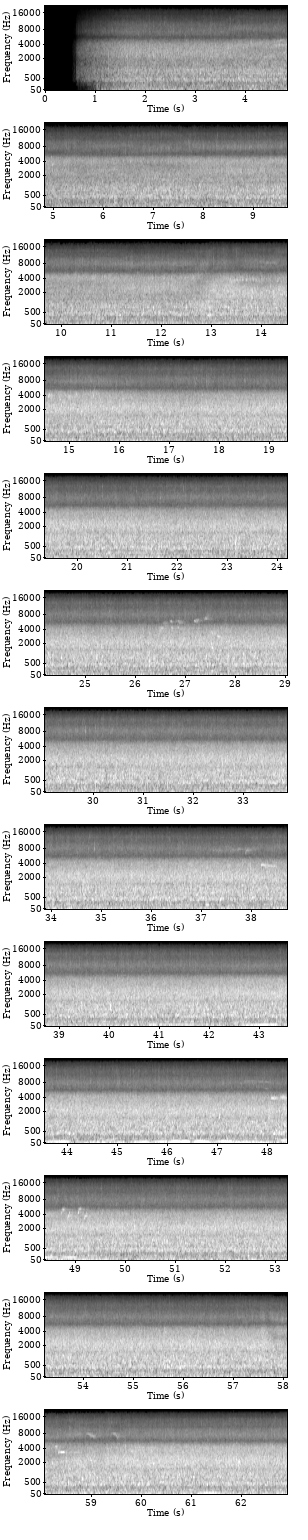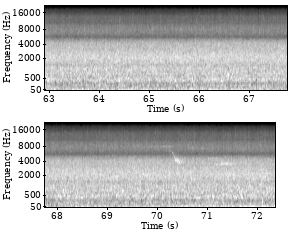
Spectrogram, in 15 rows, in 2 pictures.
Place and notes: Haarzopf, Essen, Deutschland - essen, rumbachtal, rumbach
Im Landschaftsschutzgebiet Rumbachtal. Der Klang des Rumbachs an einer kleinen Brücke.
In the nature protection zone Rumbachtal. The sound of the smalll stream Rumbach at a small bridge.
Projekt - Stadtklang//: Hörorte - topographic field recordings and social ambiences
Essen, Germany, 4 June, 14:30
